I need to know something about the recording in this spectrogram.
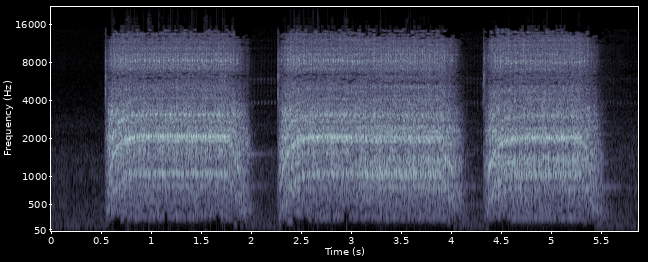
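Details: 2001 Yamaha V-Star 1100 Classic Silverado that has never started for this owner, after sitting two months on a charged battery: three bursts of high, free-spinning whir with no cranking rhythm. The starter spins without engaging even after a new starter clutch; the fuel pump is audible.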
